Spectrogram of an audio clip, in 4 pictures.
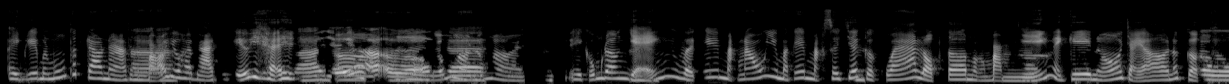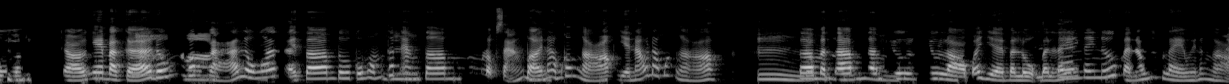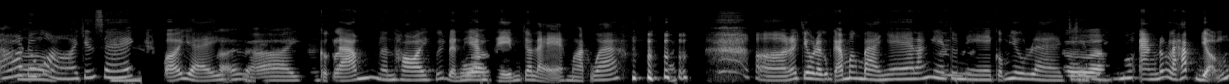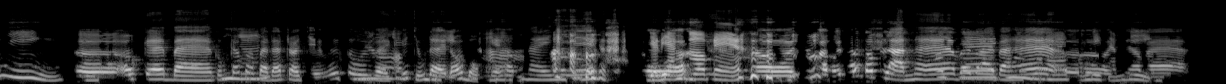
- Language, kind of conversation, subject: Vietnamese, unstructured, Bạn có thích nấu ăn không, và món nào bạn nấu giỏi nhất?
- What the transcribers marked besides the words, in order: distorted speech; laughing while speaking: "vậy"; other background noise; chuckle; tapping; unintelligible speech; chuckle; laugh; laughing while speaking: "nha"; laugh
